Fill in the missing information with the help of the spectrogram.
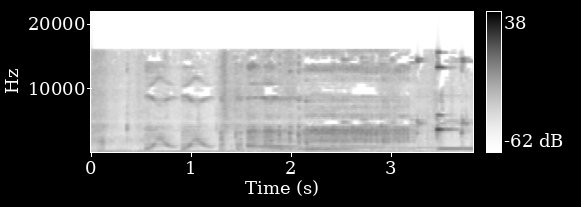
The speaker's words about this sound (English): They made a doorbell.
